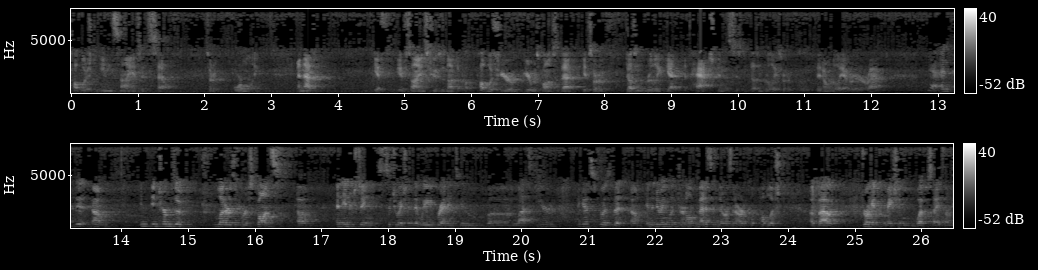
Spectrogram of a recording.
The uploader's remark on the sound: a talk they gave at the 2002 Mind States conference that was held in Jamaica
